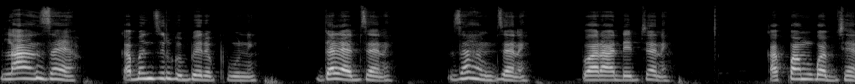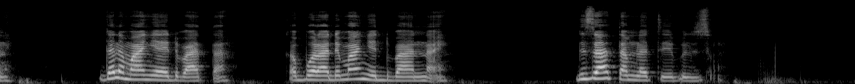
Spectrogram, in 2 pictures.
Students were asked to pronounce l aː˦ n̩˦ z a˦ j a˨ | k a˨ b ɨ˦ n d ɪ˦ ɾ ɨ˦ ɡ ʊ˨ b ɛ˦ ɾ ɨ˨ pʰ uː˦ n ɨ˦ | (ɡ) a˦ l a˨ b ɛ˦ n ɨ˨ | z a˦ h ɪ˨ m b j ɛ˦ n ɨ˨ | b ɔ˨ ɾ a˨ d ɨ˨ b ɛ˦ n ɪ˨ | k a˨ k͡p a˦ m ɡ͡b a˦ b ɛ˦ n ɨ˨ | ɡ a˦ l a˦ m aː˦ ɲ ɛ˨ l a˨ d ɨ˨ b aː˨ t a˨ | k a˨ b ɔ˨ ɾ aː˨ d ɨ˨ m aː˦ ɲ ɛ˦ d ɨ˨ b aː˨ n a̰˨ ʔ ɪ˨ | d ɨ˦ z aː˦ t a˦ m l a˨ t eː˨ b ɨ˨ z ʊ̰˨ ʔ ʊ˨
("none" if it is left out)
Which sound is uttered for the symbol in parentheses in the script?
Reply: ɡ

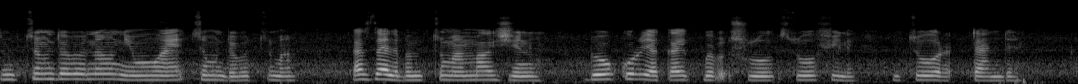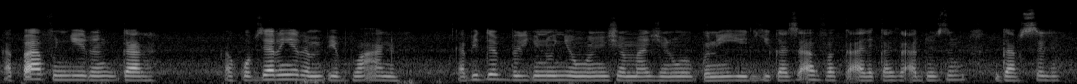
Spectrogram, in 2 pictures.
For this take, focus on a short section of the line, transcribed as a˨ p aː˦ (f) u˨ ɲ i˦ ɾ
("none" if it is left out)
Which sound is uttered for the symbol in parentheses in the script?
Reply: f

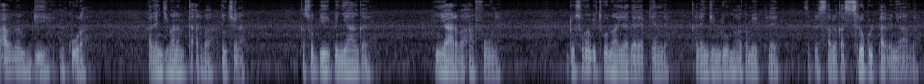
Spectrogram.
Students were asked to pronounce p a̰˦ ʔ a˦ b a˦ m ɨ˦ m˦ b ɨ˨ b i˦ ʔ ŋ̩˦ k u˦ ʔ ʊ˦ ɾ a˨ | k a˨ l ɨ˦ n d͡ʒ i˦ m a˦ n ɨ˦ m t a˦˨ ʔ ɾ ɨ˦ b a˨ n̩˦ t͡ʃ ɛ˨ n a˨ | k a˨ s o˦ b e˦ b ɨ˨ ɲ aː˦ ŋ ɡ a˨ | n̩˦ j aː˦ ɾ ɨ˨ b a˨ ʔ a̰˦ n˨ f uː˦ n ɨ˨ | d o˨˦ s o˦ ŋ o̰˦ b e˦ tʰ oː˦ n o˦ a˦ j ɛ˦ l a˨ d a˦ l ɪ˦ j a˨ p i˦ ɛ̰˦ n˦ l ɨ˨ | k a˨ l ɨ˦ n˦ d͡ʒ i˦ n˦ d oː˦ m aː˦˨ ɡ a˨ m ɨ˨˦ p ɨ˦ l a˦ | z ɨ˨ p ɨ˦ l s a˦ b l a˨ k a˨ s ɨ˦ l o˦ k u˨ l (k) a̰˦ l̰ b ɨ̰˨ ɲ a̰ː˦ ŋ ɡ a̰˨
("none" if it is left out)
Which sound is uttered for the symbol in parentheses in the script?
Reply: p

